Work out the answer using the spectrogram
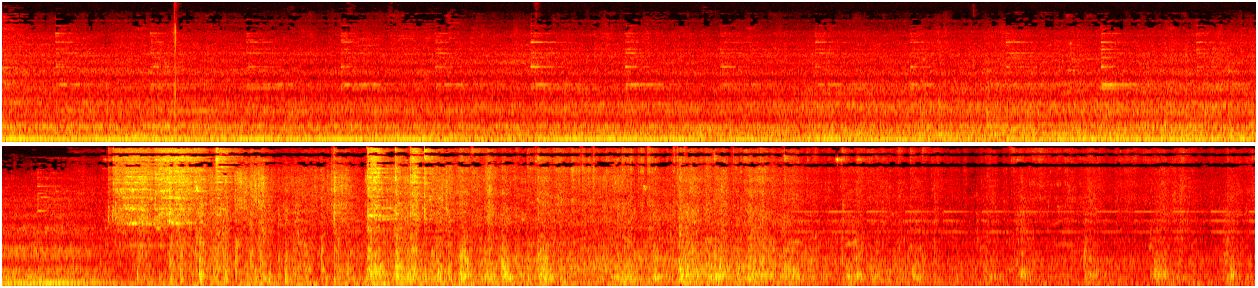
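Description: A diesel-hauled passenger train crossing a steel railroad bridge. For the first half it is heard from afar as a steady low engine drone; about fourteen seconds in it is close by, with wheels clattering and clicking over the rail joints as the cars roll past.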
